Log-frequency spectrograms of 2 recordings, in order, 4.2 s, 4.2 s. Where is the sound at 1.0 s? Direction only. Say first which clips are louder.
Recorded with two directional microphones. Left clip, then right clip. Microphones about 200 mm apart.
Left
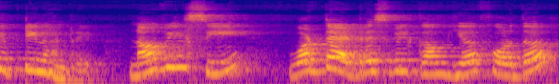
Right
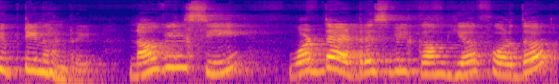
Right 1 dB; 35° right (ahead or behind).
